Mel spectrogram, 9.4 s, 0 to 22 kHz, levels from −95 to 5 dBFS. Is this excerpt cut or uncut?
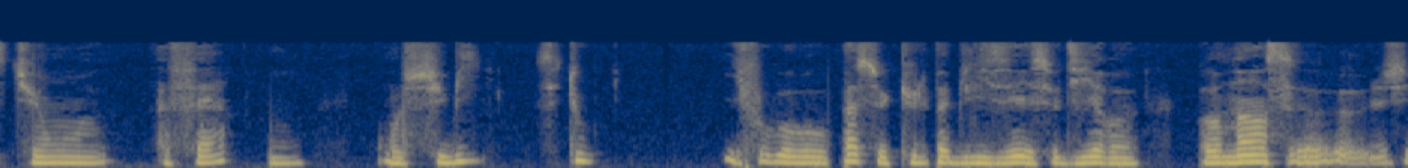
cut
